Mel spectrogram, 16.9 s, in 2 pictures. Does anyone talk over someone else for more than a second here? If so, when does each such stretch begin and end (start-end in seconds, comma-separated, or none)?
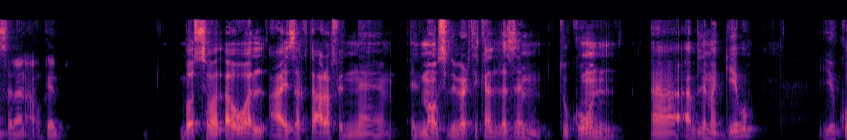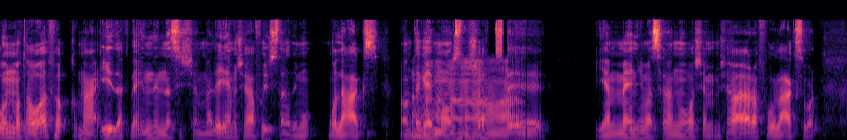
12.6-13.8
